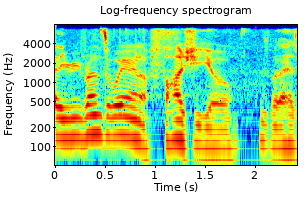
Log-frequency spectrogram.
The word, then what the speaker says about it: Faggio: Yeah, he runs away on a faggio, is how you should pronounce it.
